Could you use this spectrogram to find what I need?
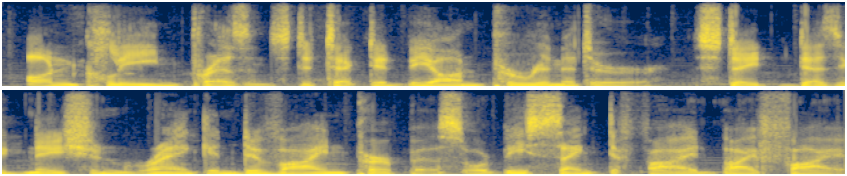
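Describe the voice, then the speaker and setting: At a fairly slow pace, a man uses a robotic put-on character voice pitched fairly low. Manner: menacing, zealous.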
